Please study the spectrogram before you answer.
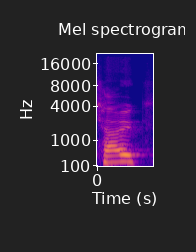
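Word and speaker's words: kok: So flower horns with their huge coke, which is how it's pronounced, coke apparently, K-O-K, frontosa, and lionhead cichlids.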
